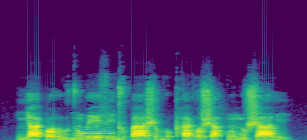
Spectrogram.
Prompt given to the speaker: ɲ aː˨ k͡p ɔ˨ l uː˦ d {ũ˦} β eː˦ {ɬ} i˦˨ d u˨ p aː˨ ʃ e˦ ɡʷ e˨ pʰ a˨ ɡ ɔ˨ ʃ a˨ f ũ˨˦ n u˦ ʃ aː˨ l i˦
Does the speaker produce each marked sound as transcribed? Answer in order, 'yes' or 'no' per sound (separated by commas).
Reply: yes, no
